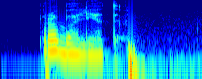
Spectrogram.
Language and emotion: Russian, sad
